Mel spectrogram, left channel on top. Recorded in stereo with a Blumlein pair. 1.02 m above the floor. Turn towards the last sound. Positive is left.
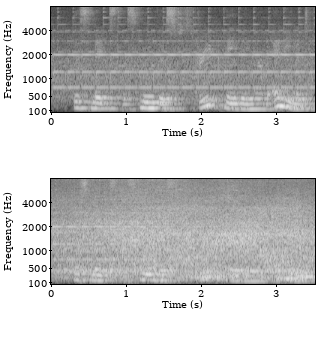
turn(degrees=50)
